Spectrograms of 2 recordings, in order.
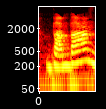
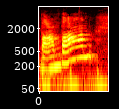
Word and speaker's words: Bum Bum: always want to say bum bum but I got corrected not me personally but I was watching a another Vlog and they were like you know the brand actually pronounces it bomb bomb so anyways here we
